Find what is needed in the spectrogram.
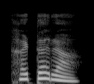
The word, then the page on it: ಖಟರಾ: Kannada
